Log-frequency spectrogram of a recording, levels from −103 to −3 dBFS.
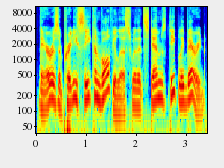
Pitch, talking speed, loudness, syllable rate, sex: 150 Hz, 195 wpm, -16 LUFS, 5.5 syllables/s, male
